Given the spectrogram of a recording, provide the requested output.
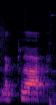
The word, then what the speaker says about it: Leclerc: we frequent here so I will say it with an English accent not the French pronunciation so I have little Le clerk net open into my shape and all of them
